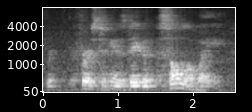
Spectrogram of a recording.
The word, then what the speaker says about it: Solway: Teddy goes and refers to me as David Solway. I don't need the extra syllable in the middle.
